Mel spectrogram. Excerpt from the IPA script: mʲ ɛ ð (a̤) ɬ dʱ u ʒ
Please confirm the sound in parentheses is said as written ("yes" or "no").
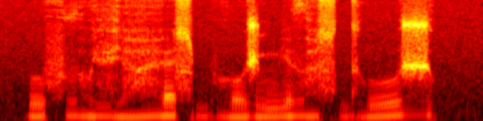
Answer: yes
